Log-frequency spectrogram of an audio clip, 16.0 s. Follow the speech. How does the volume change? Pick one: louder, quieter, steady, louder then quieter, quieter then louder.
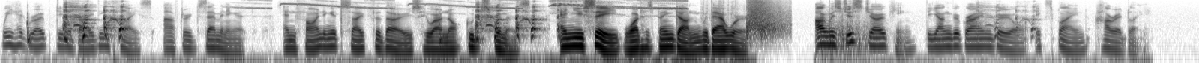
louder then quieter.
